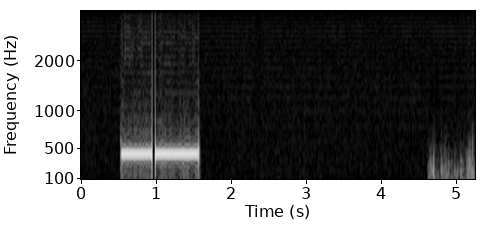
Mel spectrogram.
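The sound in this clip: Ringback tone of an outgoing telephone call: a single steady, mid-pitched beep lasting about a second, followed by silence, then a voice starts speaking near the end.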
